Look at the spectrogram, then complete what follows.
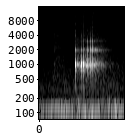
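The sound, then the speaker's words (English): A rapid run of about five short electronic timing beeps, each marking a sprinter's finish in a race comparing Owens and Bolt, sharp and mid-pitched, clustered within half a second over a low steady rumble, then silence from the beeps. “Rather than the last beep, Owens would have been the second beep.”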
